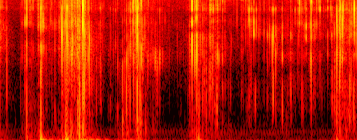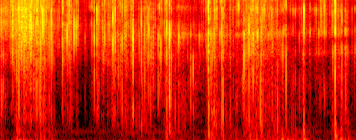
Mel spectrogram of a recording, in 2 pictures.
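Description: Crumpled clear plastic cling wrap pressed against a microphone is crinkled and rubbed by fingers. A few loud, deep thumping crackles open the clip, followed by a steady run of softer, dry crinkles and rustles with brief bright snaps, all heavy with low rumble from the close contact.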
